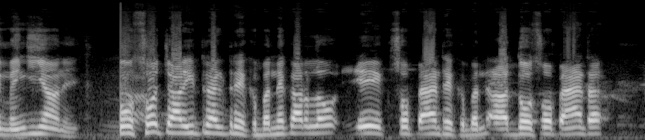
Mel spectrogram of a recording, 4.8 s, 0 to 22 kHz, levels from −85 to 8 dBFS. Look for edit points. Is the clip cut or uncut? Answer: cut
